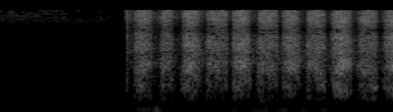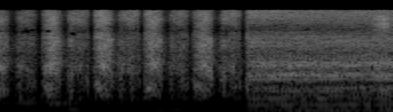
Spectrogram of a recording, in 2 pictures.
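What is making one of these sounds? A metal part scrapes back and forth on a sharpening stone.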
